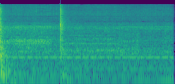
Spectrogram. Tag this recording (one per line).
printer
roll
sound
